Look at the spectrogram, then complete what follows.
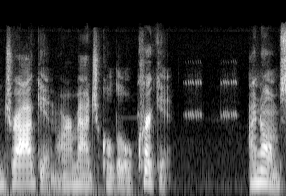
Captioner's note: crickets chirping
